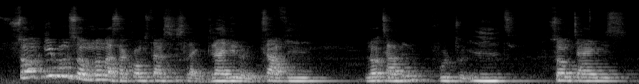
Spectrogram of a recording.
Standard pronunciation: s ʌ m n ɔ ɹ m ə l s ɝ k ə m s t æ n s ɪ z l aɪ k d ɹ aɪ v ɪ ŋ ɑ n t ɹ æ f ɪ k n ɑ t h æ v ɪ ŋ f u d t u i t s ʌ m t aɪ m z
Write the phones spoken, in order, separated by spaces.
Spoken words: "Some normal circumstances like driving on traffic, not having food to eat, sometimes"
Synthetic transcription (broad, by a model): s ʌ m n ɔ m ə s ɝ k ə m s t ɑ n s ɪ s l aɪ k d ɹ aɪ v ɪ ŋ ɑ n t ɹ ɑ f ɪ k n ɑ t h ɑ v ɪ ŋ f u d t u i t s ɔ m t aɪ m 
